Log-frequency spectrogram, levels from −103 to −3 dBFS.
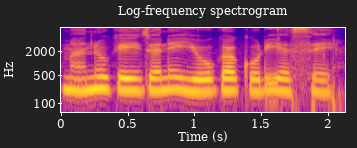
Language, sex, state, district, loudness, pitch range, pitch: Assamese, female, Assam, Kamrup Metropolitan, -16 LUFS, 195-215 Hz, 210 Hz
